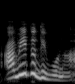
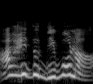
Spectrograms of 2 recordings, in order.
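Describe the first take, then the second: First: Said in the usual way. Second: Louder and higher, pressing the point home; emphatic louder repeat. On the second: Real, not acted. Firm louder refusal. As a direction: seller insisting to viewers, firmly louder.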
